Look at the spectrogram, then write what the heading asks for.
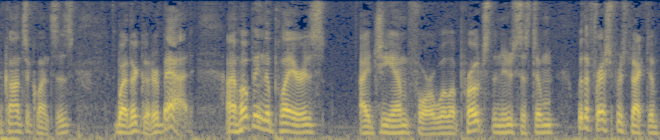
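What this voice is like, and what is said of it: Mixed English-Irish-Australian accent. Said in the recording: “Australians don't like my Australian accent ... My accent is mongrel, to say the least.”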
